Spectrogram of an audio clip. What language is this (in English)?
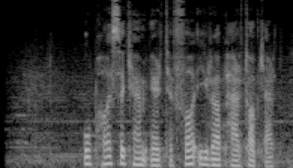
Persian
